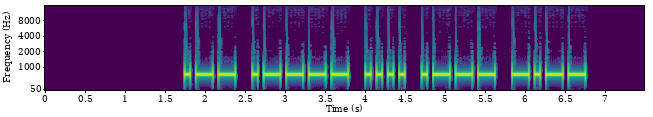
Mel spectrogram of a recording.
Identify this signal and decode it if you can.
Morse code, heard as a keyed tone, about 17 wpm, 700 Hz. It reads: W1HJY
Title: USA Call Signs - 5 Characters - Repeated 2x - 17wpm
